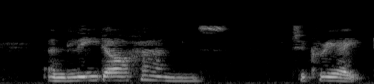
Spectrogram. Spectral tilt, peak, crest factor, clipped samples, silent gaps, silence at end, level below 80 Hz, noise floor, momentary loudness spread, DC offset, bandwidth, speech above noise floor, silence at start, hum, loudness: -5 dB/octave; -12 dBFS; 18 dB; under 0.1%; none; 0.1 s; -68 dBFS; -65 dBFS; 15 LU; under 0.1%; 6.6 kHz; 36 dB; 0.5 s; none; -29 LUFS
